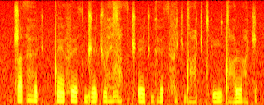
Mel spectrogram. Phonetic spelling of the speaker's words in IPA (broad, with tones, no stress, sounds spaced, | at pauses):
ʈ͡ʂ ɑ˨˦ θ ɦ ɵ˨˩˦ t͡ʃ tː ɛ̃˨˩˦ f øː˨ θ d͡ʒ øː˨ t͡ʃ v ɛ̤˨˦ z ɑ̤˨˩˦ θ t͡ʃʼ øː˨ t͡ʃ ɡʱ ø˨˦ θ f ɛ̤˨ t͡ʃ dʱ ɑ̤˨˩˦ t͡ʃ t͡sʼ yː˨˦ t ɑ̤˨˩˦ ɹ ɑ̤˨˩˦ t͡ʃ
